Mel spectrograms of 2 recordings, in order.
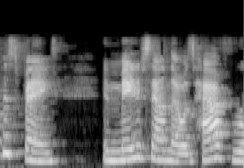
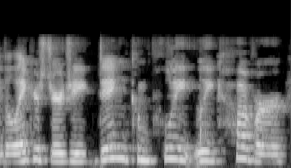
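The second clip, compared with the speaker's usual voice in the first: ordinary delivery, nothing marked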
